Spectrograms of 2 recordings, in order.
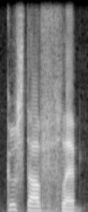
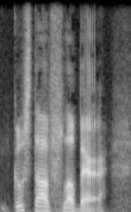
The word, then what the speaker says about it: Gustave Flaubert: his body and finally Gustav fled I'm never gonna print I never pronounced this guy's name right Gustave Flaubert that's right temp close enough anyway temptation of st.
